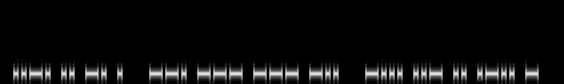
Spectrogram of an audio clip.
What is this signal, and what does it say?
Morse code, heard as a keyed tone, about 30 wpm, 500 Hz. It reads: FINE GOOD BUILT
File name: 632 Words 30WPM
